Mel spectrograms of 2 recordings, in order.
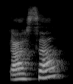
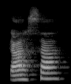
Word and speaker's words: casa: So, if it's followed by A, O, U, it will make the sound K. So, Ka, Ko, Ku. You will see that in the words casa, barco, cuna. Doesn't matter where it goes in the word, as long as C is followed by A, O, U, it will make the sound K. Casa, barco, cuna. When we mix C with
